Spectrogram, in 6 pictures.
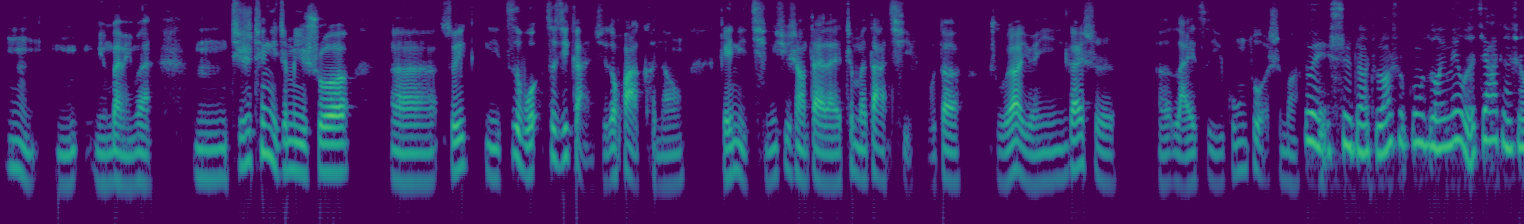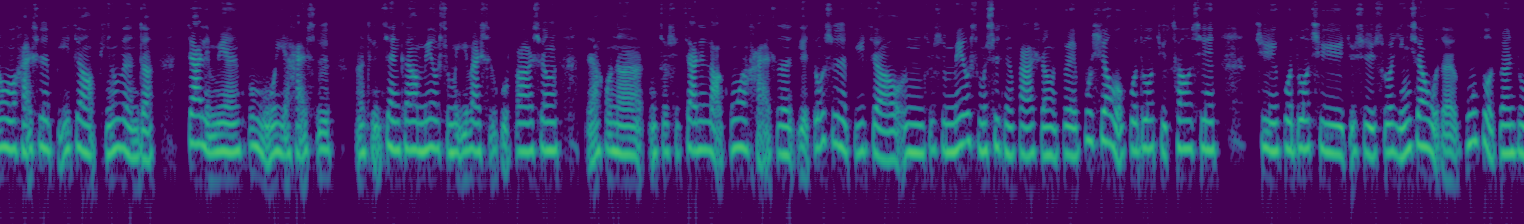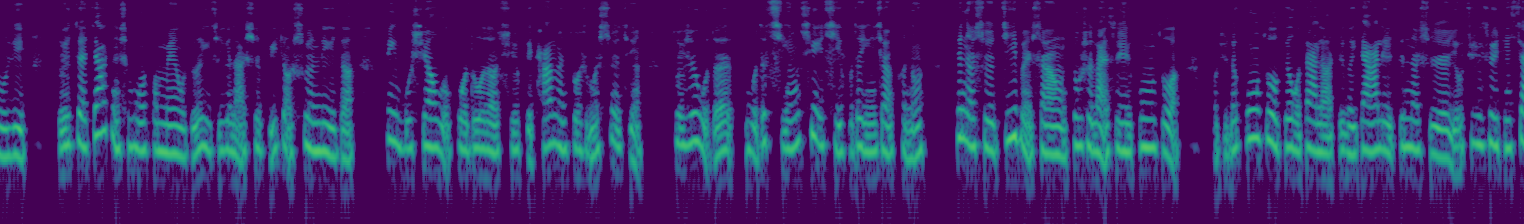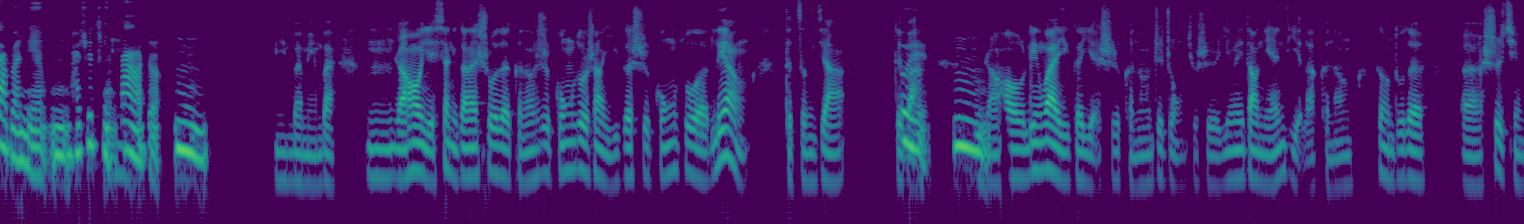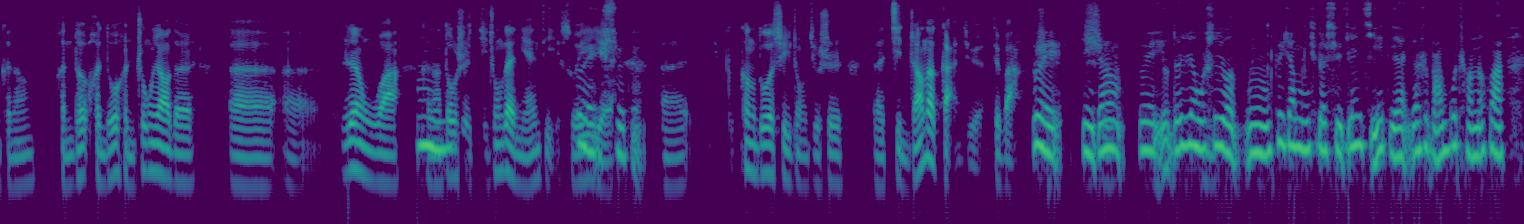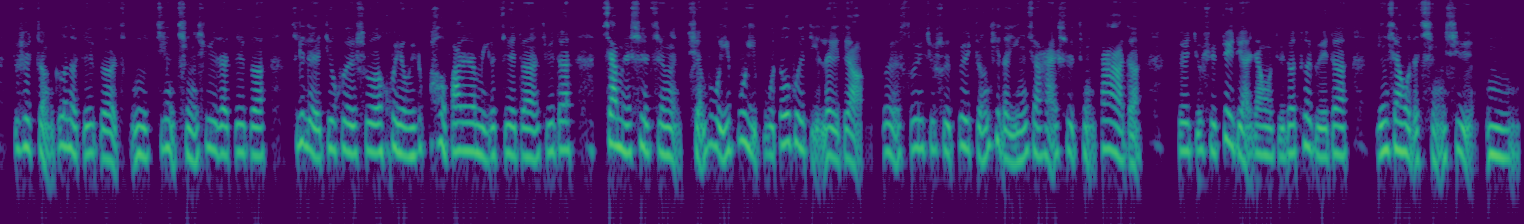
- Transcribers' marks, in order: other background noise; tapping; laughing while speaking: "爆"; in English: "delay"
- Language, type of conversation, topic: Chinese, advice, 情绪起伏会影响我的学习专注力吗？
